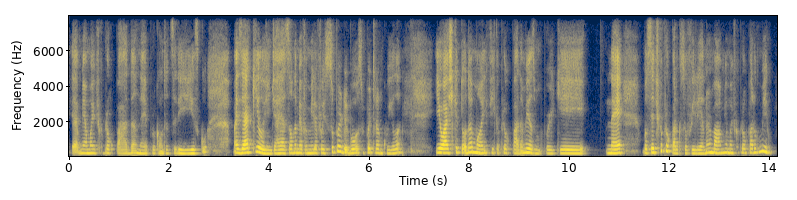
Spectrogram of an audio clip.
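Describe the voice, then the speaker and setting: A woman's voice: on the high side, gravelly, a little mellow. A young pregnant woman from Brazil chatting casually to her viewers as a vlogger, in a rambling, direct way.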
